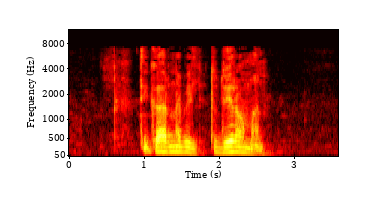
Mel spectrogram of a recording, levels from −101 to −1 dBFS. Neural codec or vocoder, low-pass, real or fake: none; 7.2 kHz; real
